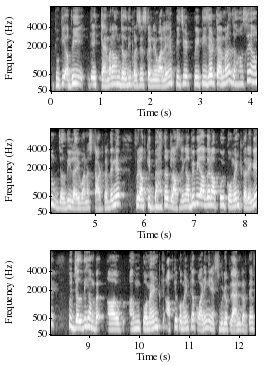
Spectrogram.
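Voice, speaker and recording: A man teaching an exam-prep lesson at a very fast pace, chatty and casual, mixing in English terms and often checking in with his students. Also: sits high, a little mellow. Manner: very fast talker, says he cannot slow down.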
